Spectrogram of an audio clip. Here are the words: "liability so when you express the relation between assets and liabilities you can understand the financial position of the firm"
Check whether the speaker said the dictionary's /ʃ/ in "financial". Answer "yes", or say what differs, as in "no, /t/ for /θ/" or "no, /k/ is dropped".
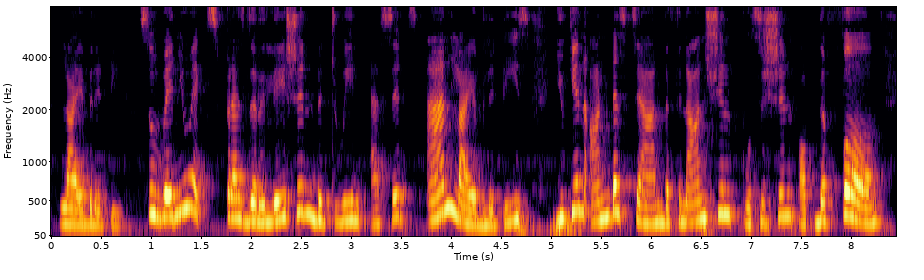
yes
